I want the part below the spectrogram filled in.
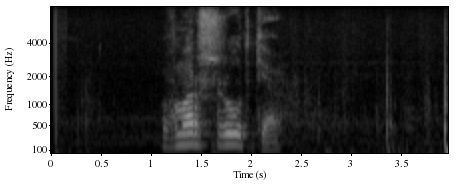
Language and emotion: Russian, neutral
